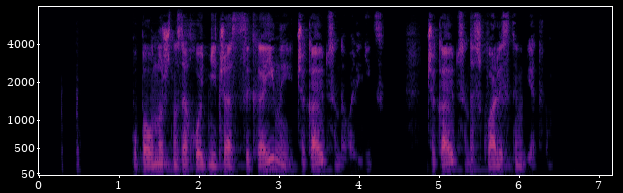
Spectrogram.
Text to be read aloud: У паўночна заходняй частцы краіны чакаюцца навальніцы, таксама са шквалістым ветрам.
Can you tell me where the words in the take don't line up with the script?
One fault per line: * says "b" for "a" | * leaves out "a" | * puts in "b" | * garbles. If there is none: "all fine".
* says "чакаюцца" for "таксама"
